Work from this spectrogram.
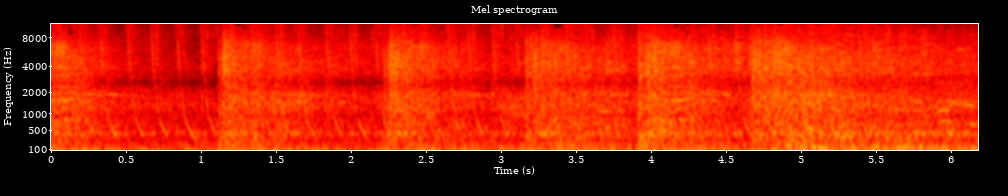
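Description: Cryo rockets firing in Borderlands: The Pre-Sequel, several heavy booming launches at intervals over a steady rumbling battle din, loud and near.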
